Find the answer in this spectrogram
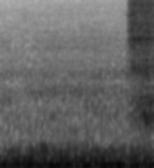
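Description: Motorcycle engine idling steadily with a low, even rumble; a loud hiss starts right at the end.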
